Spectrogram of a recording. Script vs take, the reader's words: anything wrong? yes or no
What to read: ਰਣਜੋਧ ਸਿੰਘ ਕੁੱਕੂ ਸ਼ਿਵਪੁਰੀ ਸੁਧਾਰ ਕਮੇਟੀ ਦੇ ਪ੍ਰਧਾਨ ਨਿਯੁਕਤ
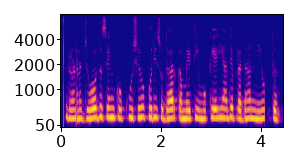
yes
